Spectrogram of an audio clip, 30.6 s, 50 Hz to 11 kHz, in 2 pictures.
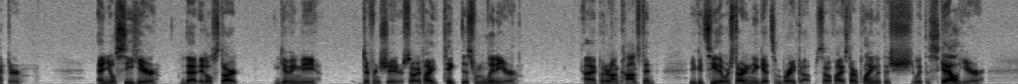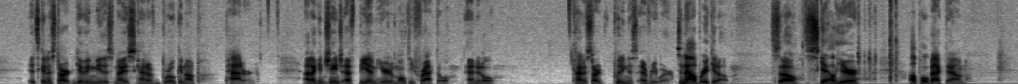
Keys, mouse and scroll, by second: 25.4-27.0 middle drag, 26.0-27.0 scroll up 2, 27.0-30.5 drag, 28.6 Return.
